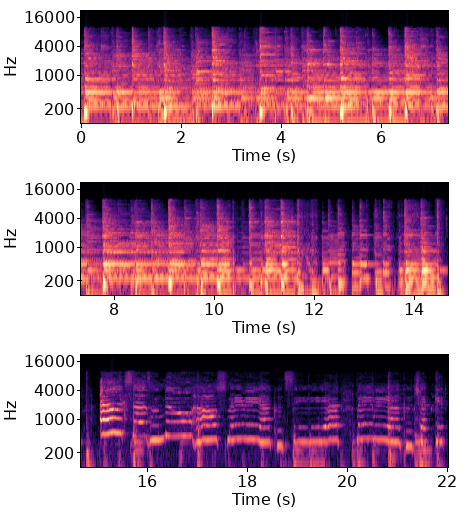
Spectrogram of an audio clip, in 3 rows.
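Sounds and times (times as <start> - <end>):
acoustic guitar strummed: 0.0 - 22.0
man singing: 15.0 - 22.0.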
